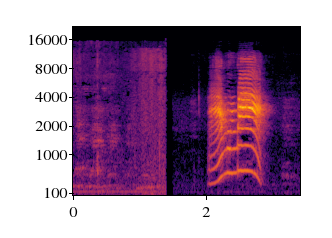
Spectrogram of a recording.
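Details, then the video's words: Green ringneck parrot speaking: a single loud, drawn-out, arching syllable with rich harmonics. It follows a quieter stretch of murmuring and hum, then silence. "Natural Sound of Talking Ringneck green parrot"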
